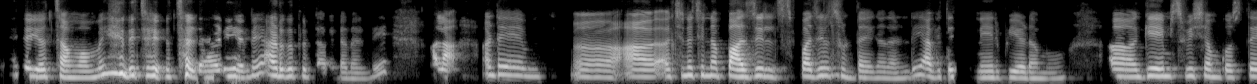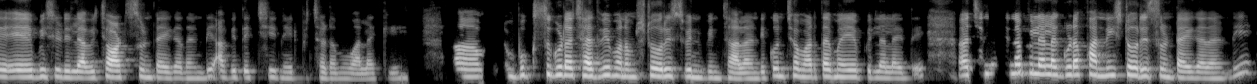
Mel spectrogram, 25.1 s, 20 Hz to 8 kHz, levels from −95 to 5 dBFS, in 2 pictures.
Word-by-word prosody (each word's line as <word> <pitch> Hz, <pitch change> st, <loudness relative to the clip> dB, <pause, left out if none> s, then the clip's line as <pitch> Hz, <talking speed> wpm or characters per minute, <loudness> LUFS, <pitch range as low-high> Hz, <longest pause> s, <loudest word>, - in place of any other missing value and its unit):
ఇది 255 Hz, -, -16 dB
చెయ్యొచ్చా 210 Hz, -2 st, +2 dB
మమ్మీ? 185 Hz, +7 st, 0 dB, 0.2 s
ఇది 240 Hz, -4 st, +4 dB
చెయ్యొచ్చా 215 Hz, -3 st, +3 dB
డ్యాడీ? 190 Hz, +3 st, -1 dB
అని 220 Hz, +7 st, -4 dB, 0.2 s
అడుగుతుంటారు 215 Hz, -6 st, -2 dB
గదండీ, 160 Hz, -, -12 dB, 0.6 s
అలా. -, -, +2 dB, 0.4 s
అంటే, 260 Hz, +1 st, -1 dB, 0.8 s
ఆహ్, 195 Hz, -2 st, -3 dB, 0.2 s
ఆహ్, 205 Hz, 0 st, +2 dB
చిన్న, 240 Hz, +1 st, 0 dB
చిన్న 235 Hz, -1 st, 0 dB, 0.2 s
పజిల్స్ 205 Hz, 0 st, +4 dB, 0.2 s
పజిల్సుంటాయి 210 Hz, -5 st, -2 dB
గదండీ 170 Hz, +6 st, -10 dB
అవి 190 Hz, -3 st, -4 dB
తెచ్చి 200 Hz, 0 st, -5 dB
నేర్పియడము. 170 Hz, -3 st, -5 dB, 0.6 s
ఆహ్, 205 Hz, -1 st, +2 dB
గేమ్స్ 220 Hz, 0 st, +2 dB
విషయంకొస్తే, 195 Hz, -2 st, -4 dB, 0.3 s
ఏబీసీడీలు 195 Hz, -2 st, 0 dB
అవి 175 Hz, +1 st, -3 dB
చార్ట్సుంటాయి 190 Hz, -2 st, +3 dB
గదండీ, 165 Hz, +3 st, -7 dB
అవి 185 Hz, +1 st, -7 dB
తెచ్చి 180 Hz, +1 st, -7 dB
నేర్పించ్చడము 165 Hz, -1 st, -10 dB
వాళ్ళకి. 150 Hz, +1 st, -8 dB, 0.6 s
ఆహ్, 205 Hz, -1 st, +1 dB, 0.4 s
బుక్స్ 240 Hz, +4 st, -5 dB
గూడా 250 Hz, -1 st, +6 dB
చదివి, 225 Hz, +2 st, +6 dB
మనం 210 Hz, -2 st, 0 dB
స్టోరీస్ 220 Hz, -2 st, +3 dB
వినిపించాలండి, 170 Hz, -3 st, -2 dB
కొంచమర్థమయ్యే 200 Hz, -2 st, +1 dB
పిల్లలైతే. 170 Hz, -2 st, -5 dB, 0.4 s
ఆహ్, 245 Hz, +1 st, +3 dB
చిన్న, 290 Hz, -2 st, -5 dB, 0.2 s
చిన్న 295 Hz, 0 st, +4 dB
పిల్లలకు 270 Hz, -4 st, +5 dB
గూడా 255 Hz, 0 st, +6 dB
ఫన్నీ 240 Hz, -2 st, +5 dB
స్టోరీసుంటాయి 215 Hz, -7 st, +2 dB
గదండీ, 160 Hz, -, -5 dB
200 Hz, 115 wpm, -21 LUFS, 175-220 Hz, 0.8 s, గూడా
